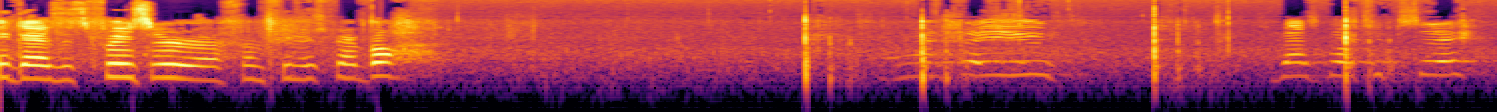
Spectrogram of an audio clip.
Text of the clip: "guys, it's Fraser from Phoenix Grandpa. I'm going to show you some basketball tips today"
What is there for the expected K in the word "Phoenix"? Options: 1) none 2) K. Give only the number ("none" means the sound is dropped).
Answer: 1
